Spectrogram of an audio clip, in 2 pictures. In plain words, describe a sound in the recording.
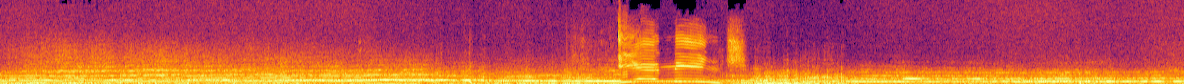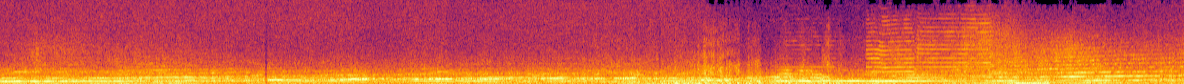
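Racing car engines scream loudly, their pitch rising and falling as they pass.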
